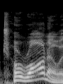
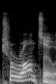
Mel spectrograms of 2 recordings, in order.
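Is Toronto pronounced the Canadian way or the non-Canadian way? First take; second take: Canadian; non-Canadian. First: Toronto is pronounced the Canadian way. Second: Toronto is pronounced the non-Canadian way.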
